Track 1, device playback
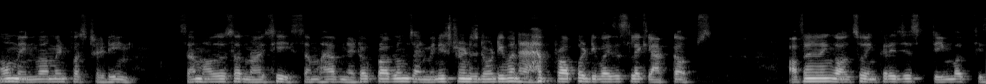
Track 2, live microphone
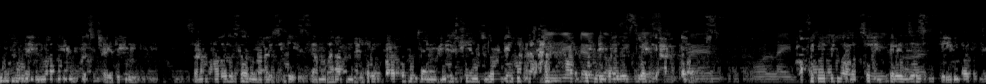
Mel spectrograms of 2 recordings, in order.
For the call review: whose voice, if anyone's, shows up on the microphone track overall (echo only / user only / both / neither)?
both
